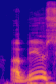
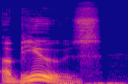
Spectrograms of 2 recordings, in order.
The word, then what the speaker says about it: abuse: Abuse is written the same way as a verb and as a noun. As a verb, it's pronounced abuse.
